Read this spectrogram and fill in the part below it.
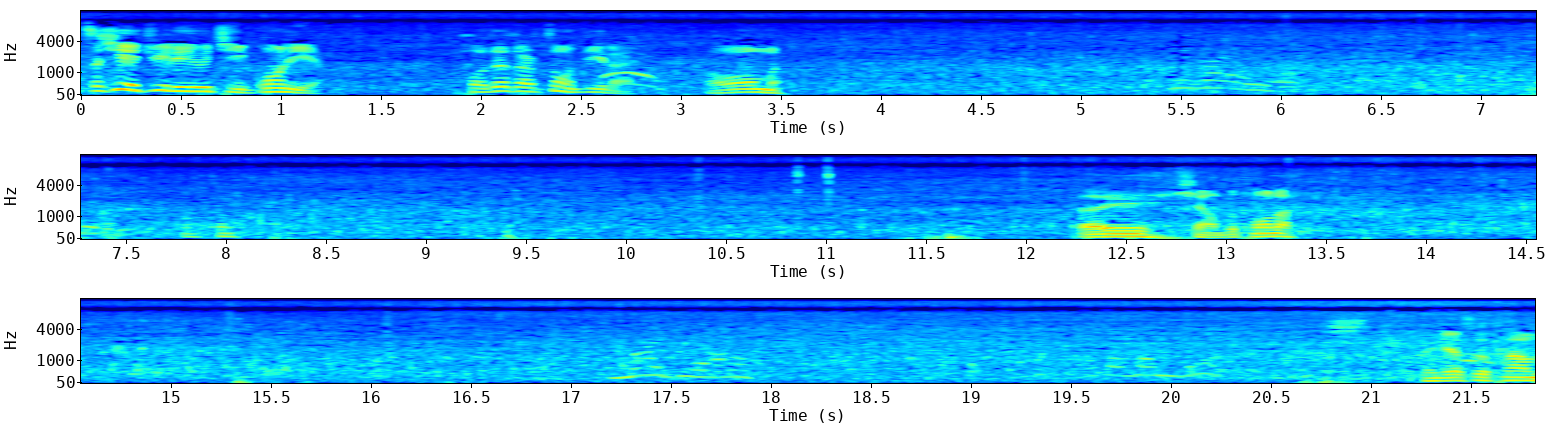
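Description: A small stream of water trickles and splashes nearby.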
